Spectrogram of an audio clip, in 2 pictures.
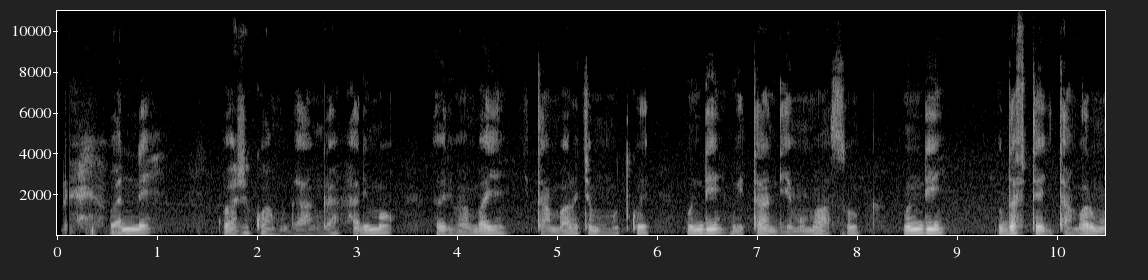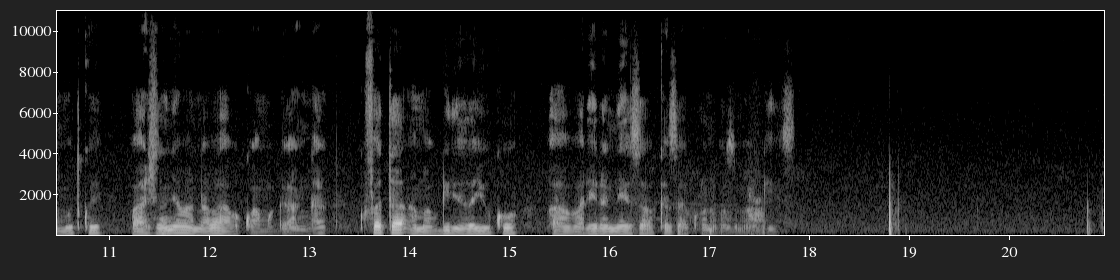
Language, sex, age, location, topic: Kinyarwanda, male, 25-35, Huye, health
